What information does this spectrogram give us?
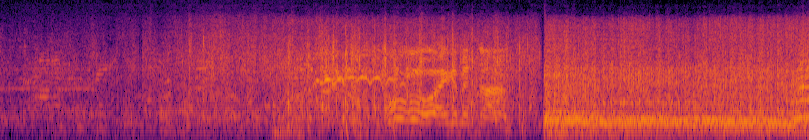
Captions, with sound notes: (NEIGHING) Whoa, Agamemnon.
